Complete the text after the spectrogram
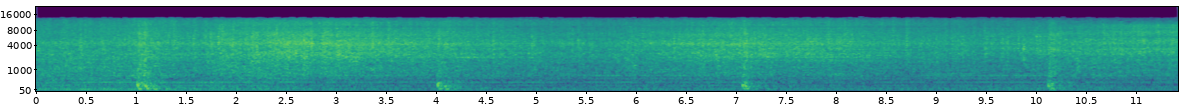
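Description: A diesel engine hums steadily close by.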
